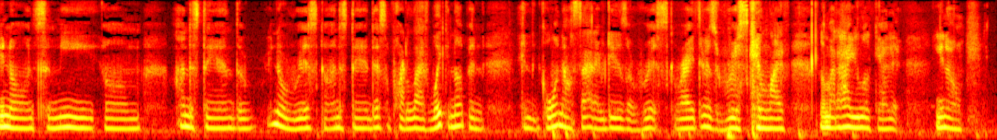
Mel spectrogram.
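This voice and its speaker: Flat, monotone speech from a woman at a fairly low pitch and moderate pace, over noticeable background noise. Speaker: podcast host. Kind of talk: solo motivational monologue. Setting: home living room.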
